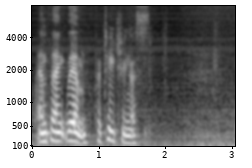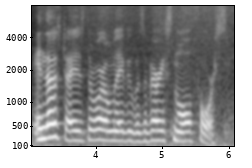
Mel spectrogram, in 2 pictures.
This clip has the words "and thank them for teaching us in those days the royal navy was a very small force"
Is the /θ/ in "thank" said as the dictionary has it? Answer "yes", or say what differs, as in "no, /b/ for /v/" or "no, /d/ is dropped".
yes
